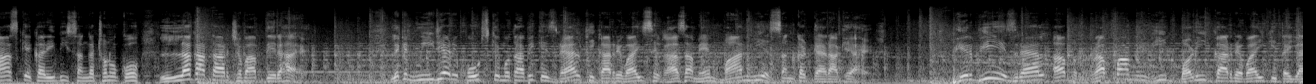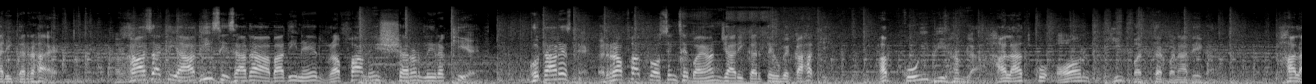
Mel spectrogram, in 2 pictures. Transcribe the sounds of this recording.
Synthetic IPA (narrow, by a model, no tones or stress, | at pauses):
aːskekɐɾiːbisɐ̃ŋɡəʈʰəñõko | lɐɡaːt̪aːɾd͡ʒɐʋaːb̚d̪eːɾɐɦaɦɛ̰ː | leːkɪnmiːɖijaɾɪpoːɾʈskemʊt̪aːbɪqɪsɾaːɪlkikaːɾjəʋaːiseɣaːzamẽmaːnʋijsɐ̃ŋkəʈ̚ɡɛɦɾaɡɐja̰ɦɛ̰ː | pʰɪɾbʱiɪzɾaːɪlɐbɾɐfamẽbʱibɐɽikaːɾjəʋaːikit̪ɐjːaːɾikɐɾːɐɦa̰ɦɛ̰ː | ɣaːzakiaːd̪ʱisezjaːd̪aaːbaːd̪ineɾɐfamẽʃɐɾəɽ̃leɾɐkʰːiɦɛ̰ː | ɡʱoːʈaːɾəsnḛɾɐfakɾɔːsɪ̃ŋɡsebɐjaːnd͡ʒaːɾikɐɾt̪eɦʊekɐɦaki̥̰ | ɐb̚koːibʱiɦɐmla̰haːlaːt̪koʔɔːɾ | bʱibɐt̪ːəɾbɐna̰d̪ḛːɡa̰ː | haːlaː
